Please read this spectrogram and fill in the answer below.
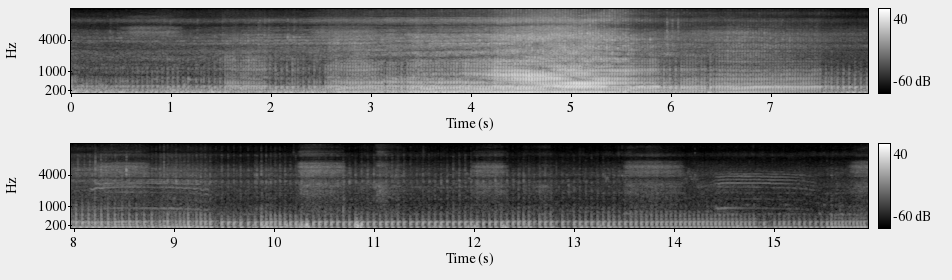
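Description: Small trail motorcycle riding past: its engine grows louder, is loudest about five seconds in with the note dropping as it goes by, then fades steadily as it pulls away.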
